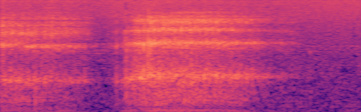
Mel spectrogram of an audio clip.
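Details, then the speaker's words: Snoring: a single rough, rattling, gurgling, vibrating breath sound made during sleep or on falling asleep. "এই ধরনের situation যে গড়গড় করে শব্দ করা বা ঘুমানোর সময় শব্দ করা এই ঘটনাটাকে আমরা নাক ডাকা বলি নাক ডাকাকে আমরা ইংরেজিতে বলি স্নোরিং"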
